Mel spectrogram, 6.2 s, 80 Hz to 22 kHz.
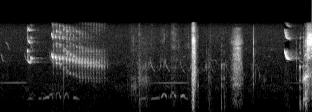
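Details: Woodland kingfisher on a sunrise safari drive, 1 February 2017, perched in the open atop a tree after chasing off a laughing dove: a sharp single note, then a loud, rapid, pulsing trill lasting about a second; a man talks quietly between calls.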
